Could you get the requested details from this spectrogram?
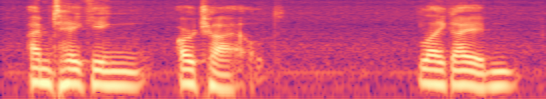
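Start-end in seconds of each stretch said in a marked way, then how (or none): none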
